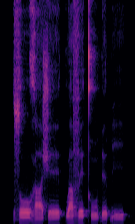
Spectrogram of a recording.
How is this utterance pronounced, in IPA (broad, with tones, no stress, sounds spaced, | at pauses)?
z oː˦ ɣ a˨ ʃ eː˨ kʷ a˦ v e˦ kʰ ũ˨ ɗ ɪ˨˦ ɓ i˦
